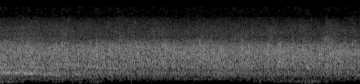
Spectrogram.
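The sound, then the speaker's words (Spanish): An audience applauds the King of Glory steadily, a dense, even wash of many hands clapping at a constant loudness with no voices standing out. “Dele un aplauso al Rey de Gloria.”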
